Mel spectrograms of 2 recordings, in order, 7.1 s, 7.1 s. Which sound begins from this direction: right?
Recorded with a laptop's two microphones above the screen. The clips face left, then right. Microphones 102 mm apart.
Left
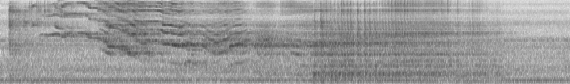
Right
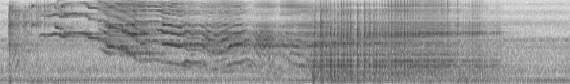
A squeak, at 0.1 s.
